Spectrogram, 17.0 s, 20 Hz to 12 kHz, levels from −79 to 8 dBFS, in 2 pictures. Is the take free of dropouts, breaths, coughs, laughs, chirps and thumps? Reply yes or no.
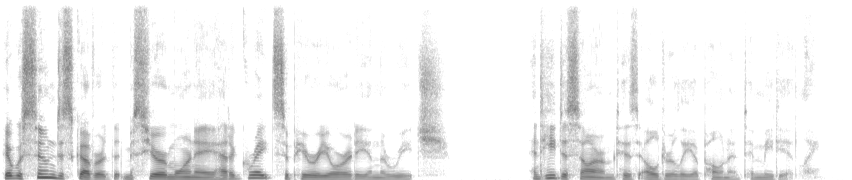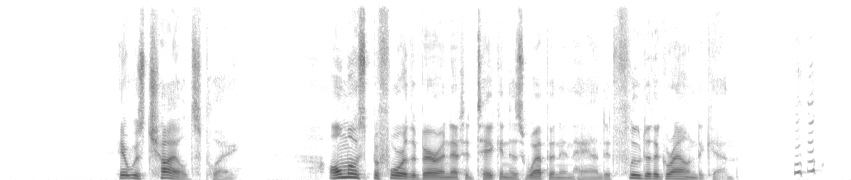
no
